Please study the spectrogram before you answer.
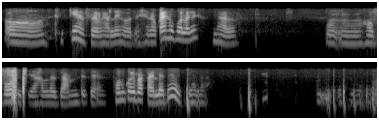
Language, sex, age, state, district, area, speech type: Assamese, female, 18-30, Assam, Sivasagar, rural, conversation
